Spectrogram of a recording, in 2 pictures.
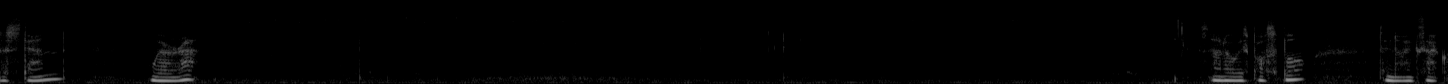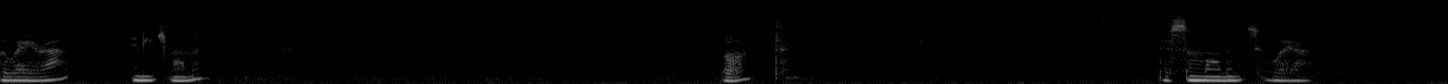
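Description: A young woman speaks softly and slowly into a close microphone, with long pauses.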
